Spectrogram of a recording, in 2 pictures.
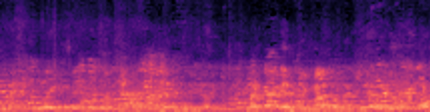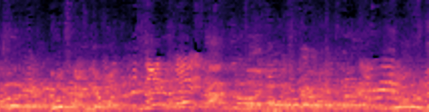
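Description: Many people talking at once in a steady din of overlapping chatter, with no single voice standing out.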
